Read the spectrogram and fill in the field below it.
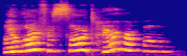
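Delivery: high, loud, hammed-up whine; mock self-pitying wail. Mocking her own complaints about bad luck, self-pitying wail. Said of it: "and then I'm like".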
